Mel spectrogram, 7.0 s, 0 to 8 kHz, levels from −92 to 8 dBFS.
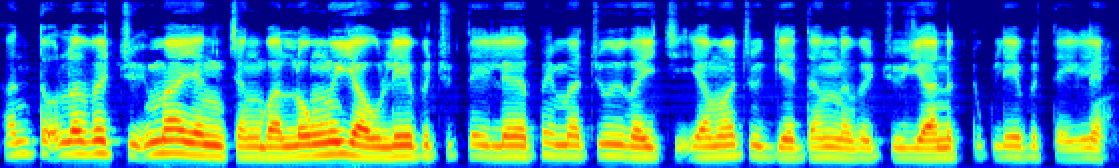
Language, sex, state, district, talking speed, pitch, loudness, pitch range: Wancho, male, Arunachal Pradesh, Longding, 215 wpm, 145 Hz, -17 LUFS, 135-155 Hz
